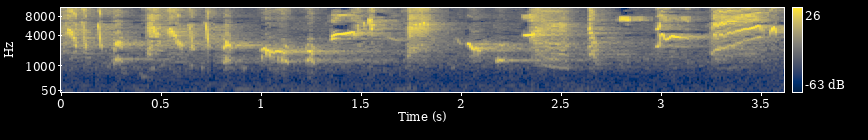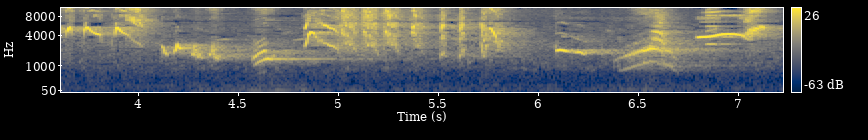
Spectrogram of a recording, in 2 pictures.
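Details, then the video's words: Bird song mixing harsh scratchy squawks with whistled slurs and rapid chips, delivered in a lively, restless stream. "kicau burung"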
